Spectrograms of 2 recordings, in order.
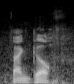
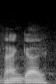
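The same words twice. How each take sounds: First: The name is said with an English pronunciation. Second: The name is said with an American pronunciation. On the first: "the anglicised version would be" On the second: "Americans tend to pronounce it"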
